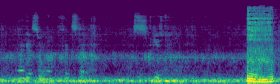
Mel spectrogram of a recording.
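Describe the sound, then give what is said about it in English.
A loud, sputtering fart from a man bursts out near the end, brief, after several seconds of low droning background noise with faint murmuring voices. “Did he just fart? I think he farted.”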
